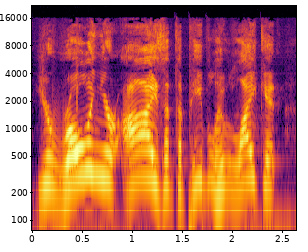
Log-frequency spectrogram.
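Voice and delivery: arguing back at a Twitter troll, loud and exasperated; exasperated rant. Retold or imitated. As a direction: let it rip in disbelief. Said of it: "And I'm like".

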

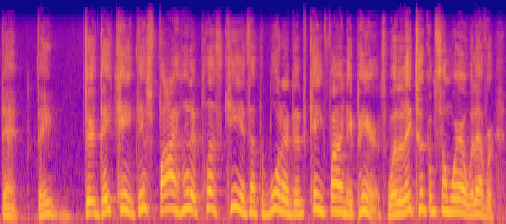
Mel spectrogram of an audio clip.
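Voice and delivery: high, loud, urgent insistence; heated argument. Retold or imitated. Storyteller pressing the man about kids at the border, heated. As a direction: argue it high and pressing, stumbling into it.

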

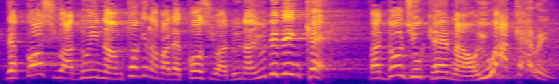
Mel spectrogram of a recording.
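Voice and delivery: full-force preacher's shout, pitched high; loud, high, insistent challenge; real confrontational shout. Real, not acted. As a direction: hammer it at the crowd, very loud.

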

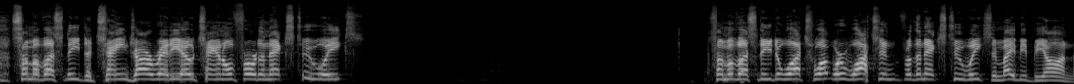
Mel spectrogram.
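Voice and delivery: high, loud sermon delivery. Acted. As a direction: keep the pulpit energy up.

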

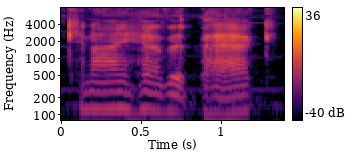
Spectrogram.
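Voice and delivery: put-on hushed ghost child asking; little ghost girl. A narrator's reading. Ghost girl asks again.

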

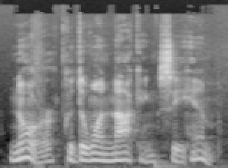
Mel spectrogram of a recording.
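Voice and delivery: plain reading voice

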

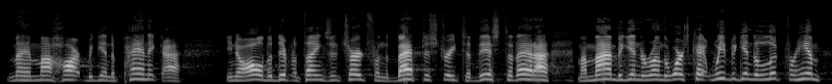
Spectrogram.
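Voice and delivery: normal talking voice

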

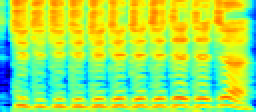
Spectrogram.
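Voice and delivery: quick run of high "duh, duh" taps for lights dropping off clips; imitated falling lights. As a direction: rattle off the sound of clips popping one by one. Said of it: "and I hear this".

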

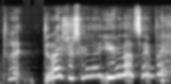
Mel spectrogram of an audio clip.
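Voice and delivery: can't believe what he just heard; disbelief. Retold or imitated. Inner voice, disbelief at confession.

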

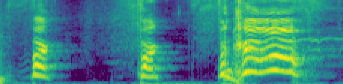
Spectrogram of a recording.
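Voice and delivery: high squeaky fuck fuck fuck off; little high-pitched cursing; squeaky mock swearing. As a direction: squeak it out like a tiny angry creature. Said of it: "we need them all going".

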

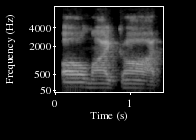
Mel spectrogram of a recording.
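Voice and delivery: slow, low, soft realization; quiet dismay. Retold or imitated. He finds hickeys on his neck, quiet dismay. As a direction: say it low and slowly, as it sinks in.

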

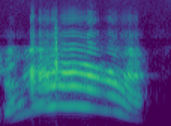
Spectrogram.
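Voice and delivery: high, loud frustrated yelp; annoyed shriek. Retold or imitated. Wife shrieking in annoyance at her husband's suggestion. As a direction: let out an irritated shriek at him.

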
